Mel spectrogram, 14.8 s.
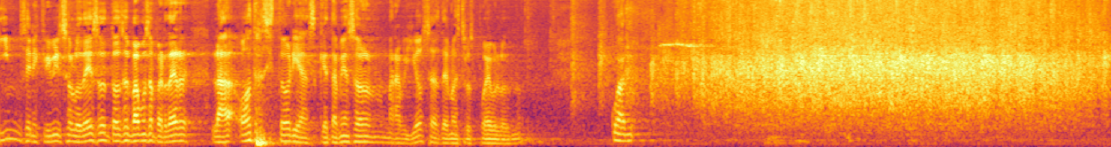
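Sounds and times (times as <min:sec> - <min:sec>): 
speech: 0:00.0 - 0:07.1, 0:08.2 - 0:08.7
audience ovation applause: 0:08.0 - 0:14.8.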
